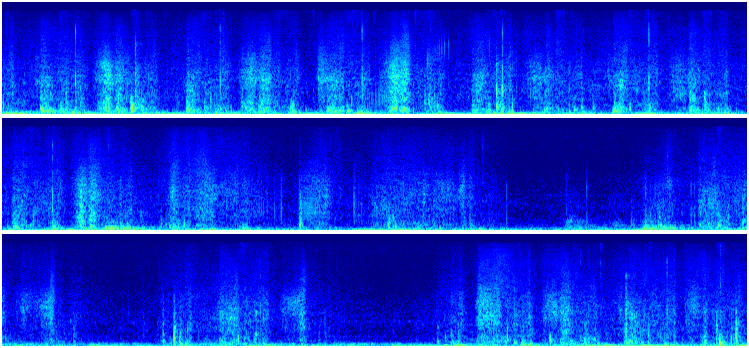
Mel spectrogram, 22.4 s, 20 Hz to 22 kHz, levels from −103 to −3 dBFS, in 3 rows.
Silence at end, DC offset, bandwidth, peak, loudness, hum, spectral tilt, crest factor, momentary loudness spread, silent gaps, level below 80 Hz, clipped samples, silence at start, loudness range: 0 s; under 0.1%; 16 kHz; -38 dBFS; -62 LUFS; none; -4.5 dB/octave; 20 dB; 9 LU; none; -62 dBFS; under 0.1%; 0 s; 7 LU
